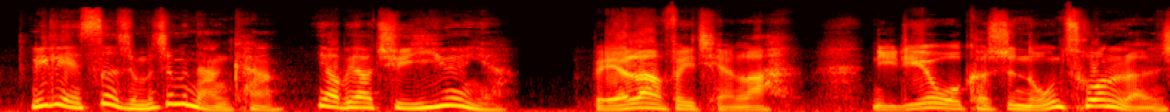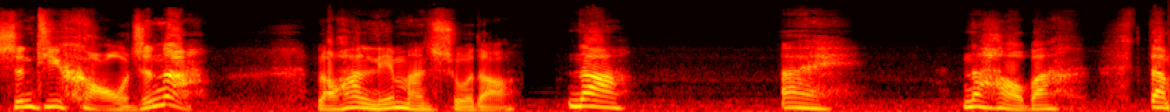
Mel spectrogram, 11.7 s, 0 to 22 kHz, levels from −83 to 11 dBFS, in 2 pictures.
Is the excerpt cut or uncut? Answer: uncut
